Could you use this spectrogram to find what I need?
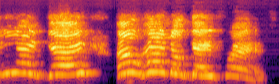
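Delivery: voice shot up very high in pitch. Retelling answering their mother about a school friend, voice going way up. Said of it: "as my voice went up ten octaves".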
